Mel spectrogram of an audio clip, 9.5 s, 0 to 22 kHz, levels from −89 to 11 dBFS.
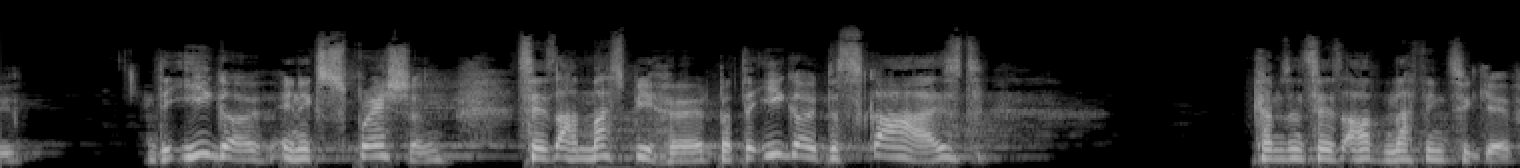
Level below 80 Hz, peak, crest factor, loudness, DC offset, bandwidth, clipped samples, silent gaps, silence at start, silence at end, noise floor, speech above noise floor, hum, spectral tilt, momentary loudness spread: -70 dBFS; -6 dBFS; 20 dB; -25 LUFS; under 0.1%; 11 kHz; under 0.1%; 6.99-7.31 s, 7.55-7.77 s; 0 s; 0 s; -68 dBFS; 43 dB; none; -4 dB/octave; 10 LU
